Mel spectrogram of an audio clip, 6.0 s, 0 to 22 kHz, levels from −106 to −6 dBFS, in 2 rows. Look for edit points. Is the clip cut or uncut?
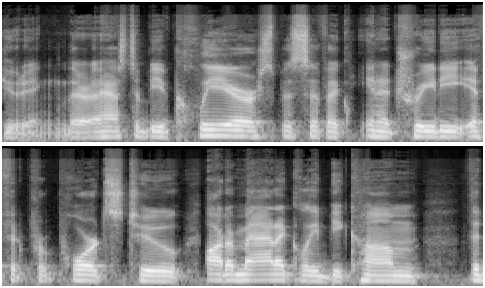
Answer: cut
